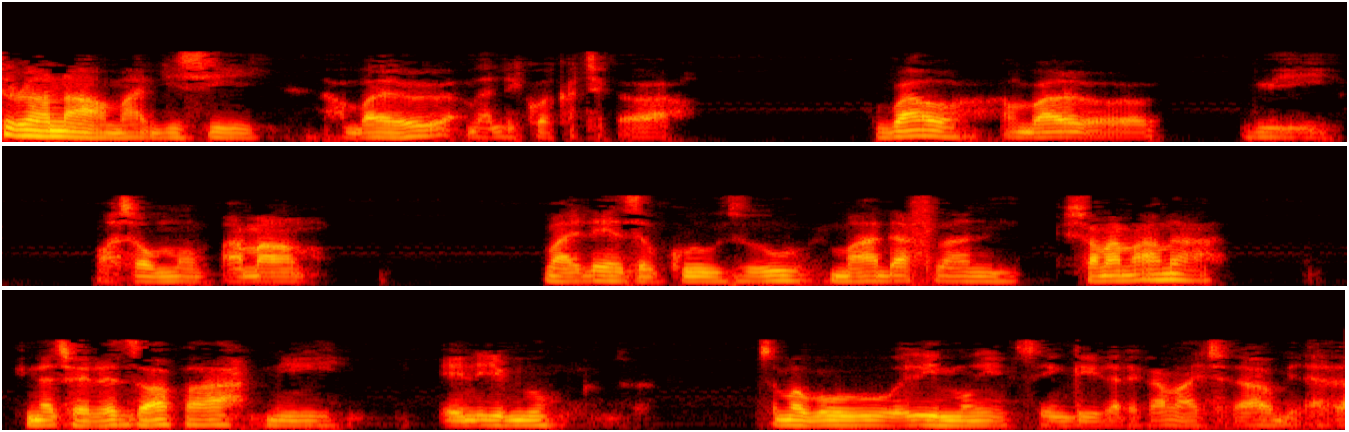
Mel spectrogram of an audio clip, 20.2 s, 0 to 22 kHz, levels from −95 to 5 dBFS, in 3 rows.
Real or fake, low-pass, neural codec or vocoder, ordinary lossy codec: fake; 7.2 kHz; codec, 16 kHz in and 24 kHz out, 0.6 kbps, FocalCodec, streaming, 2048 codes; MP3, 24 kbps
